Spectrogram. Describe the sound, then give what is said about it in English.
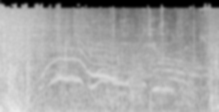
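A saloon window in Mobiti shatters as a man comes headfirst through it: a loud, sharp crash of breaking glass, followed by a couple of seconds of bright ringing and tinkling as the shards settle, with no talking. “emerge headfirst through a window.”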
